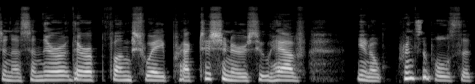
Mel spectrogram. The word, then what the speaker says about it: feng shui: Um, feng shui, or is it Feng shui, yes. feng shui? That's perfect. Good pronunciation.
